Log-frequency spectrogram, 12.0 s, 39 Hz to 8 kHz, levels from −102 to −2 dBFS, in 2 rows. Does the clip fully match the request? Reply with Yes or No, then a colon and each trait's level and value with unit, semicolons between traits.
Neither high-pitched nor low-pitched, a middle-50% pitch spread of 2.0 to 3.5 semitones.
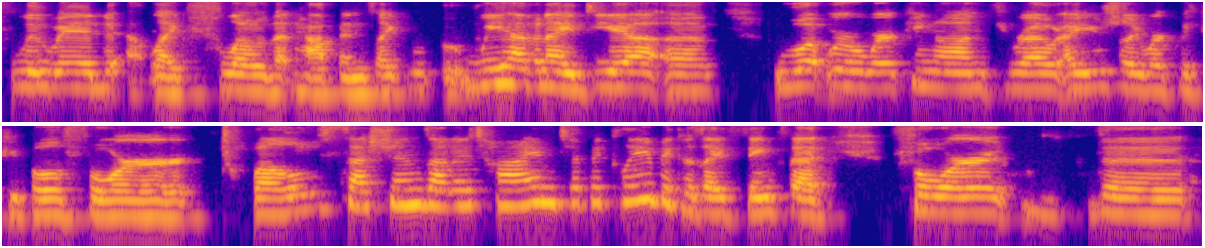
Yes: medium, 175 Hz; average, 2.9 semitones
